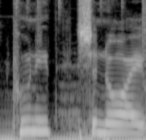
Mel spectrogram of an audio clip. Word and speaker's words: Puneeth Shenoy: which, by the way, I've been pronouncing Puneeth's name wrong this entire time, and he has failed to tell me that, and we've been working together for years. So it's Puneeth Shenoy with the Podcast Pundits.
